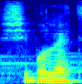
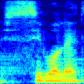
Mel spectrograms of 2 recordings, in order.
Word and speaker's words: chibolete: respondesse que não diziam Então diga chibolete se ele dissesse a sibolete sem conseguir pronunciar corretamente a palavra prendi um no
